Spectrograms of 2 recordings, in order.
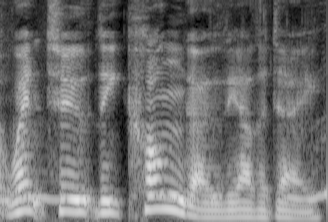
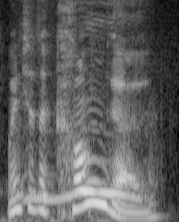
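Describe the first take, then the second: First: Said in the usual way. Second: Playfully baffled echo, pitch swooping on Congo; mock-incredulous echo. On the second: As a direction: repeat it as a puzzled question. Echoes own statement as incredulous question.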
